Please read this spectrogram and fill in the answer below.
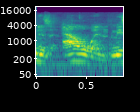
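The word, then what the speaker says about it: Alwyne: is actually pretty cool my middle name is alwin let me spell that for you it's a l w y n e alwin question fo name one thing you want to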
